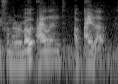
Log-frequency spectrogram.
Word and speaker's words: Islay: the remote island of Isla spilled is la why not is lay its Isla in the Western Isles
